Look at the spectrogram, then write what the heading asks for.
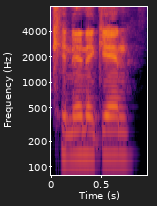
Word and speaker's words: Kinnigan: I don't think it's a real word, but if a person says it and they cannot pronounce it, it means they're a lizard shapeshifter person, because they can't pronounce the word right. They kind of growl when they say it, and that exposes them. I'm a real person. I'll say right now, Kininigan, I said it perfectly.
